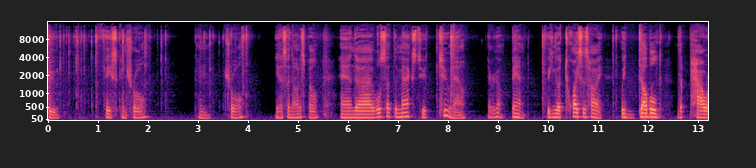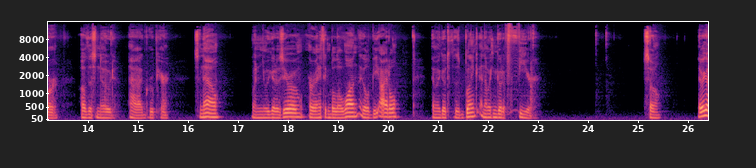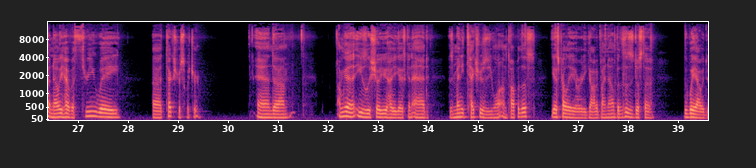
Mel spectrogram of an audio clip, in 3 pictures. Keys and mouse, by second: 0.9-6.4 middle drag, 6.4 click, 9.8 Tab, 11.1 n, 35.8-39.3 right drag.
